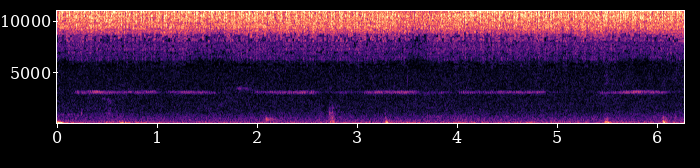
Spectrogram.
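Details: Grasshoppers, Caelifera, heard at evening in a nature area in Hungary, Central Europe: constant high-pitched shrilling overlaid by repeated buzzing trill segments with short gaps, and faint scattered ticks in the background.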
